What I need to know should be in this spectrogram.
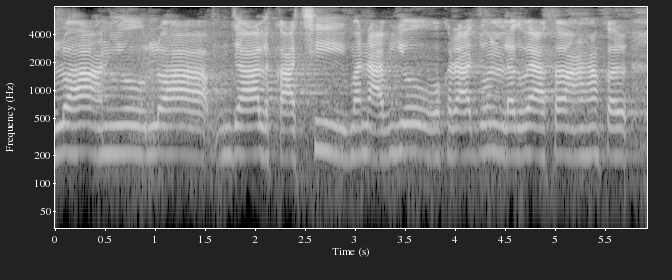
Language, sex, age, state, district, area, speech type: Maithili, female, 60+, Bihar, Supaul, rural, spontaneous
